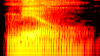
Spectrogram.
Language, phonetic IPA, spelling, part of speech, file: Russian, [mʲeɫ], мел, noun, Ru-мел.ogg
- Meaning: 1. chalk 2. clipping of мелово́й пери́од (melovój períod): Cretaceous 3. cocaine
